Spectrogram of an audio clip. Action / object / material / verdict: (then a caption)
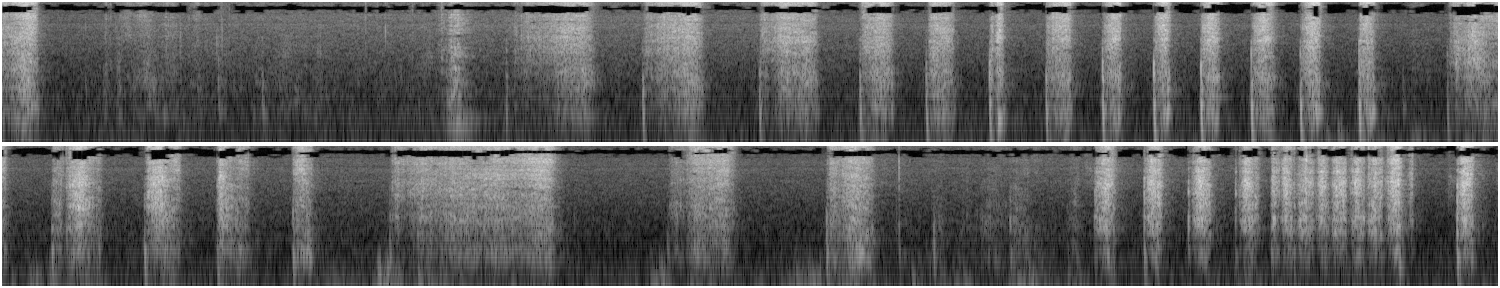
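scrape / knit mesh running shoe with foam sole / fabric mesh / none. A small black stiff-bristle brush scrubs an empty black knit mesh running shoe with a white foam midsole, held in hand, working over the textured outsole and the upper. Rapid, irregular bristle strokes give bright, dry scratching and rubbing bursts with short pauses between them.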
